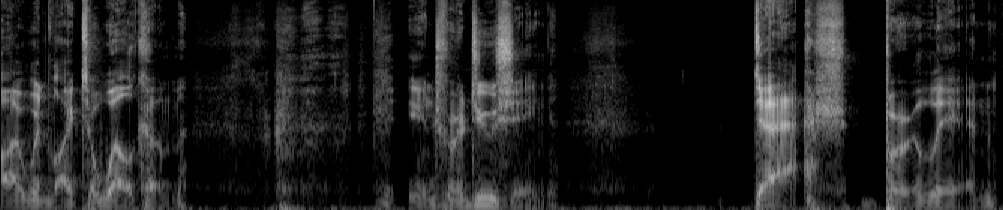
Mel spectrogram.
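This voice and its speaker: A man puts on a character voice, pitched fairly low. He speaks very slowly, with long, frequent pauses. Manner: formal, introducing an act.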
